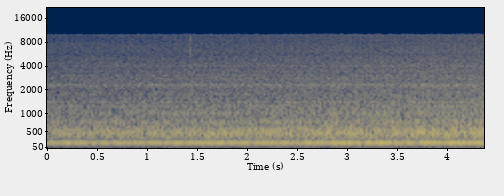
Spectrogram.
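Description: A West Bend XL air fryer oven runs with a steady, even hum and a whooshing fan, close and constant with no voices.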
